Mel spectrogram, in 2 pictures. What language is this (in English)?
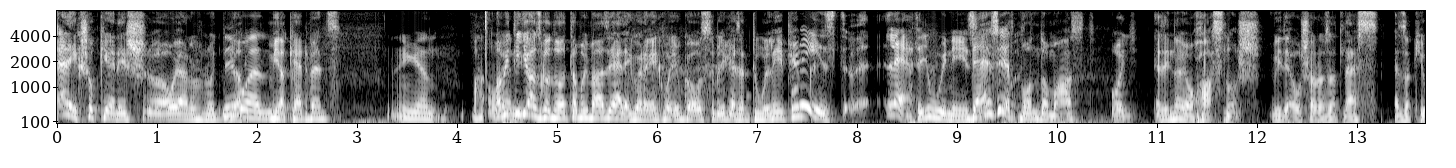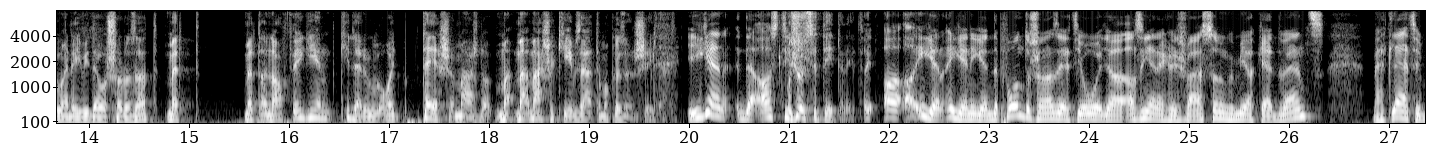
Hungarian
